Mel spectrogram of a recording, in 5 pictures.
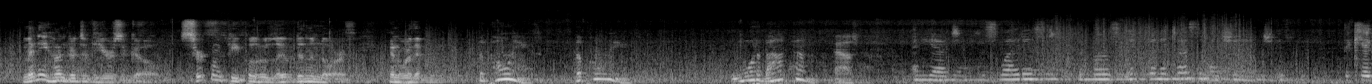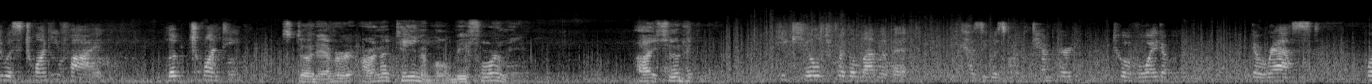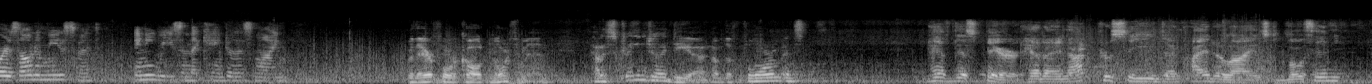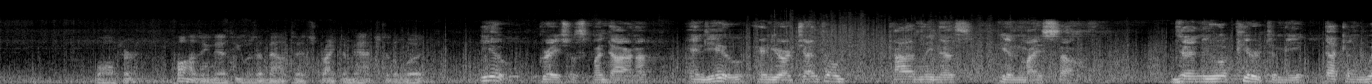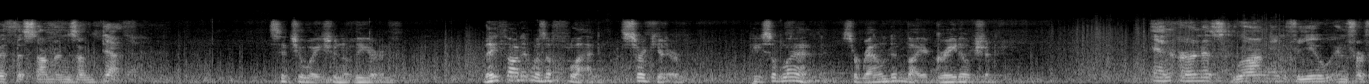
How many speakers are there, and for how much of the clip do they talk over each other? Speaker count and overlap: five, no overlap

